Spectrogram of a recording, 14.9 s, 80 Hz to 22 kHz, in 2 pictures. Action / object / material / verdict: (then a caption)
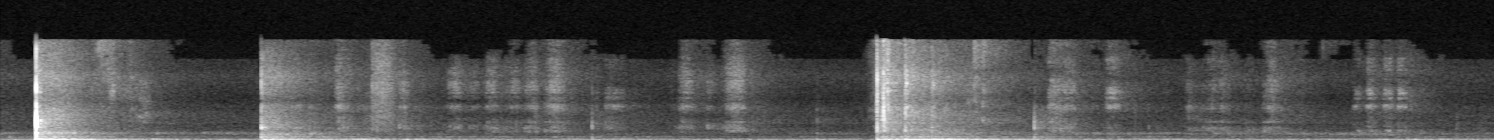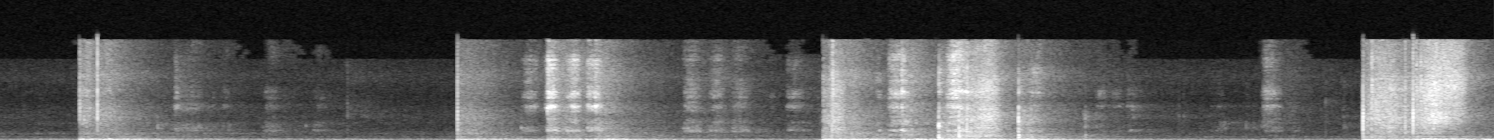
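scrape / Plastic stylus on glass tablet screen with matte film / glass / none. A plastic-tipped Apple Pencil makes short drawing strokes across the large glass touchscreen of an iPad Pro 12.9 covered by a Paperlike matte film, lying on a desk. Each stroke is a brief, dry scratching rasp with a low tap at the start and a bright papery hiss, separated by short quiet pauses.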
